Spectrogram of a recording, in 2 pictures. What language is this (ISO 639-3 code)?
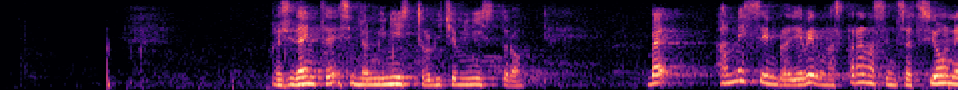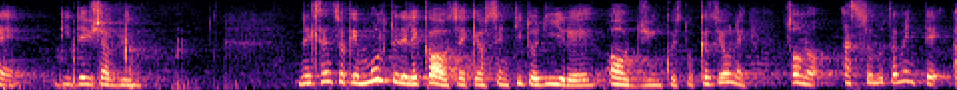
ita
